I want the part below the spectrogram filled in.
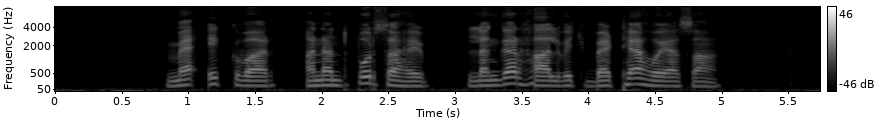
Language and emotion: Punjabi, neutral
